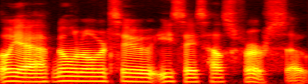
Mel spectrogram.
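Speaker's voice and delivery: ordinary delivery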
